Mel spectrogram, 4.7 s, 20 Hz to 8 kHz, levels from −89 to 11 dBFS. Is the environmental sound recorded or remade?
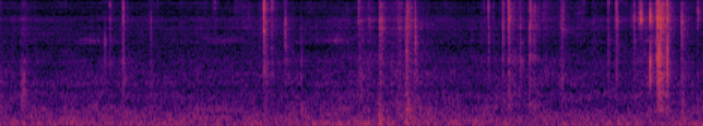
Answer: remade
